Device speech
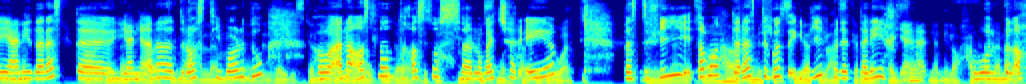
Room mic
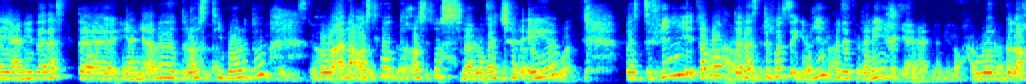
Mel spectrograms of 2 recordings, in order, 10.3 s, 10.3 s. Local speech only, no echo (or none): none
